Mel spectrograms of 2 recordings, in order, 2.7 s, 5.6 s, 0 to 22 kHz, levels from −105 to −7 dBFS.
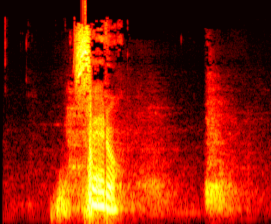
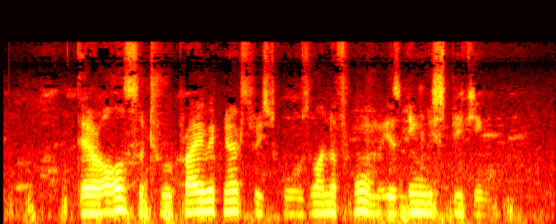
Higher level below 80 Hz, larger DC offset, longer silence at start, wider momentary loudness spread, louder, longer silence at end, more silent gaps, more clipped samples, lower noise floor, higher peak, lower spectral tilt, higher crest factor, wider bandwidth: second, -58 dBFS vs -42 dBFS; neither; first, 0.55 s vs 0.1 s; about the same, 25 LU vs 23 LU; first, -12 LUFS vs -19 LUFS; about the same, 0.5 s vs 0.45 s; neither; neither; first, -57 dBFS vs -39 dBFS; about the same, 0 dBFS vs -2 dBFS; second, -3 dB/octave vs -6 dB/octave; about the same, 20 dB vs 18 dB; first, 17 kHz vs 11.5 kHz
